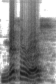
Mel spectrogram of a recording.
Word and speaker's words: Mithras: And Mithras, I like to spell it M-Y, but it's M-I-T-H-R-A-S.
